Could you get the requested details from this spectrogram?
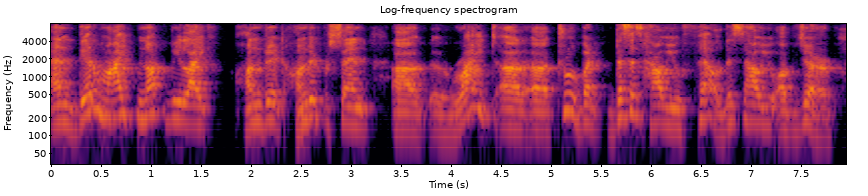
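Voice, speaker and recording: Delivered with a Nepali accent at a fairly slow pace, the speech has very wide pitch swings and hardly any pauses. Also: man, high pitch for a man. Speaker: author and English professor. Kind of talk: interview. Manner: halting, many fillers.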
